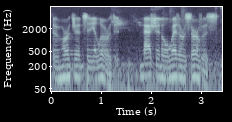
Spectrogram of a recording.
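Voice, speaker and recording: Low synthetic male alert voice, very noisy. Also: moderate pace. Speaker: automated emergency alert voice. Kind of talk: text-to-speech public warning announcement. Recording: very noisy played-back alert clip.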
